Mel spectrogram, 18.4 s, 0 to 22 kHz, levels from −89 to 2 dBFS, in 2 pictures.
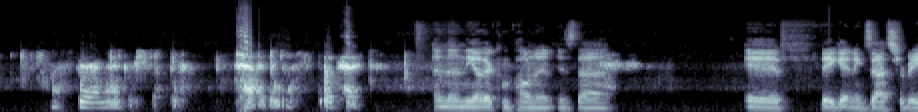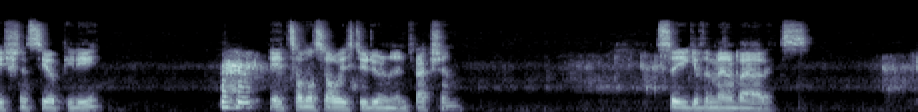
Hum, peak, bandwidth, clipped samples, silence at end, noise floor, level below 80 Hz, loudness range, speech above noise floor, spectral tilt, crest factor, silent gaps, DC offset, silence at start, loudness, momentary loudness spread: none; 0 dBFS; 11 kHz; under 0.1%; 0.05 s; -69 dBFS; -60 dBFS; 10 LU; 50 dB; -2 dB/octave; 20 dB; none; under 0.1%; 0.2 s; -16 LUFS; 17 LU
